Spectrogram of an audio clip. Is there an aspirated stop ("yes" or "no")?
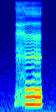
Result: no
